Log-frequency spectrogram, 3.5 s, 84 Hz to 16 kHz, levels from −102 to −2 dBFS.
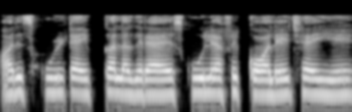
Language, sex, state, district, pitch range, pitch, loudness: Hindi, female, Uttar Pradesh, Gorakhpur, 195-210 Hz, 200 Hz, -16 LUFS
